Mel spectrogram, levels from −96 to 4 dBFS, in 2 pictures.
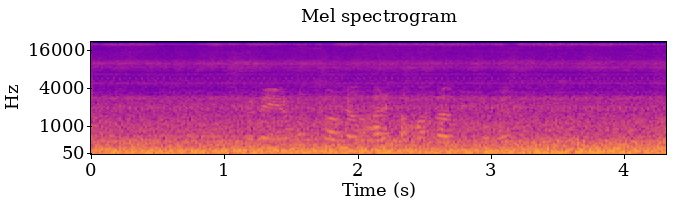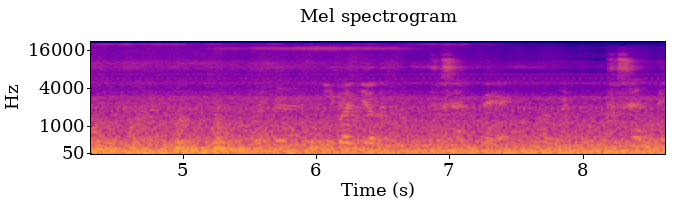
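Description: From start to finish, timecode bleed runs under the sounds: linear timecode from an adjacent track or cable has leaked into the audio path. Its square-wave code flips between tones around 1 kHz and 2 kHz, giving a steady chirping warble roughly 25 dB below the wanted sound. The pattern cycles about 24 times a second, which fits 23.976-frame code. On a spectrogram it shows as unbroken horizontal bands near 1 and 2 kHz with fine periodic texture.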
